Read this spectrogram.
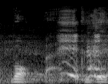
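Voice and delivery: bursting into laughter mid-phrase; high laughing give-up. Real, not acted. Laughing wry giving-up remark.

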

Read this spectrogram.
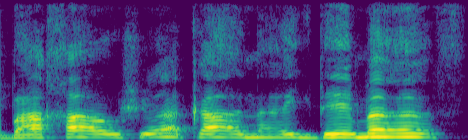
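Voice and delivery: high drawn-out phone-call impression. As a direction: imitate a friend calling with an invitation, high and slow. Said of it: "rejoindre le doc gynéco. Il m'appelle".

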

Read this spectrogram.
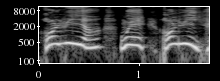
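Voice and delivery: high, loud cheering from behind; timid backup cheer. Pretend. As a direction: egg it on from the back. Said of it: "je serais comme ça, mais en restant derrière".

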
